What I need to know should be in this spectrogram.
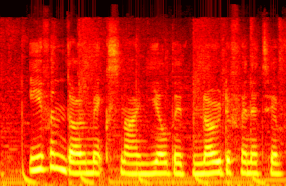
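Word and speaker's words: Yves: a girl called Eve Eve pronounced like Adam and Eve and not yees Eve's real name is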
